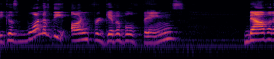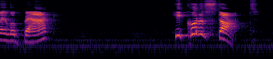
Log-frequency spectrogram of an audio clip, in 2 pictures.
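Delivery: heated rant, anger rising and building. Ranting about the narcissist, looking back on what he did: getting angry. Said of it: "Because I started to get angry".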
